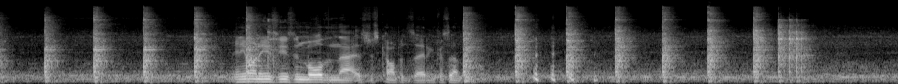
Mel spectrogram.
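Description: A smith's two-pound hammer strikes hot steel while forging a lap-welded socketed chisel, the blows landing in a steady, evenly spaced rhythm, loud and close, while someone talks over them.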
